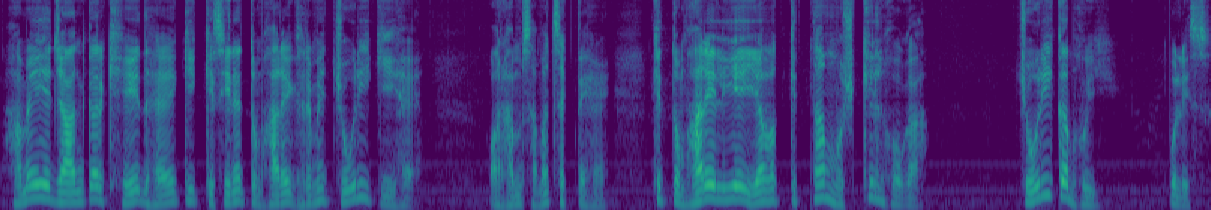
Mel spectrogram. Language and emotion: Hindi, sad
